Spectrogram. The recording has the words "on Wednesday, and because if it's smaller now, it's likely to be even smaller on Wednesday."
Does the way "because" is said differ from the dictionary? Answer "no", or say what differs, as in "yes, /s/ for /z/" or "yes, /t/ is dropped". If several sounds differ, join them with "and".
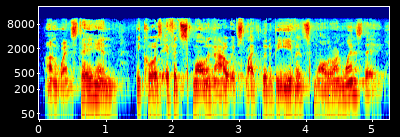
no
